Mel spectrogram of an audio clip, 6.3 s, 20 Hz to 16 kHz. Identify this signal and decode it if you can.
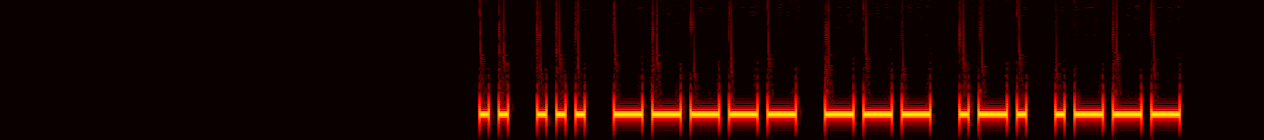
Morse code, heard as a keyed tone, about 25 wpm, 700 Hz. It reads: IS0ORJ
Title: DXCC-100 Call Signs - 6 Characters - Repeated 2x - 25wpm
